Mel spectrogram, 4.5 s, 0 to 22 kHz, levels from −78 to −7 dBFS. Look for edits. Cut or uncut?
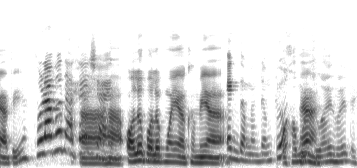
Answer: cut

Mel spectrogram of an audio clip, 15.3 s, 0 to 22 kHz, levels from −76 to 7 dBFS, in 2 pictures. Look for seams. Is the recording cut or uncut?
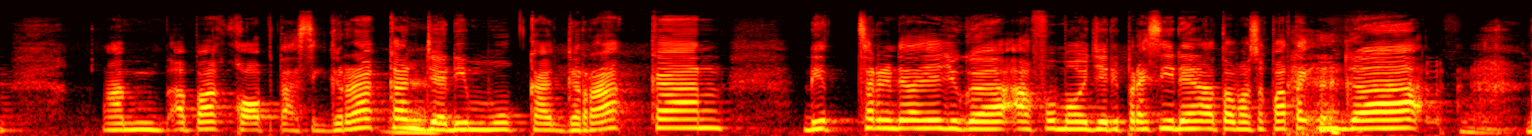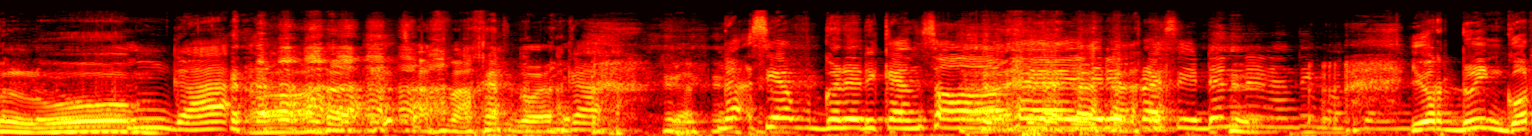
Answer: uncut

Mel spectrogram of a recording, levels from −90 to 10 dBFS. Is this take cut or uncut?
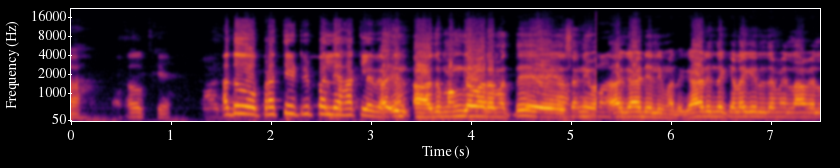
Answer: cut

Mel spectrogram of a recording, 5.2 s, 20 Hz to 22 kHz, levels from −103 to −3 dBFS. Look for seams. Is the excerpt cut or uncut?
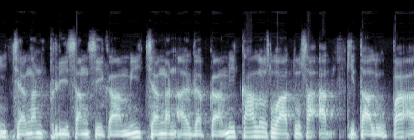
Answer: cut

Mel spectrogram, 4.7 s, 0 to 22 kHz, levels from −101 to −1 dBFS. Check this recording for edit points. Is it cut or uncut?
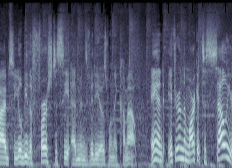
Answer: uncut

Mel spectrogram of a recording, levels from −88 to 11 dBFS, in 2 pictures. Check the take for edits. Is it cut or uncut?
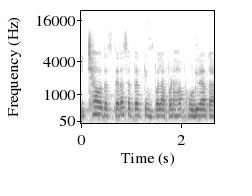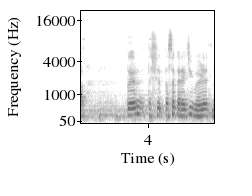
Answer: uncut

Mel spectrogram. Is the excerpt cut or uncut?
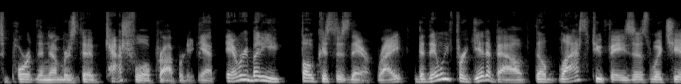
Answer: cut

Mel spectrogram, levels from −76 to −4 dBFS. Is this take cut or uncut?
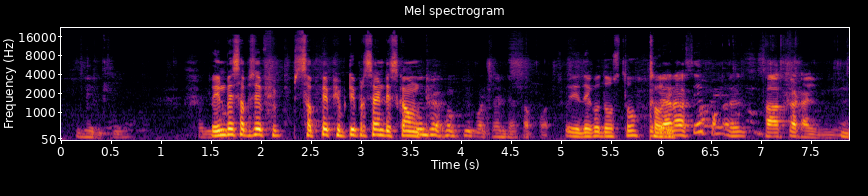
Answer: uncut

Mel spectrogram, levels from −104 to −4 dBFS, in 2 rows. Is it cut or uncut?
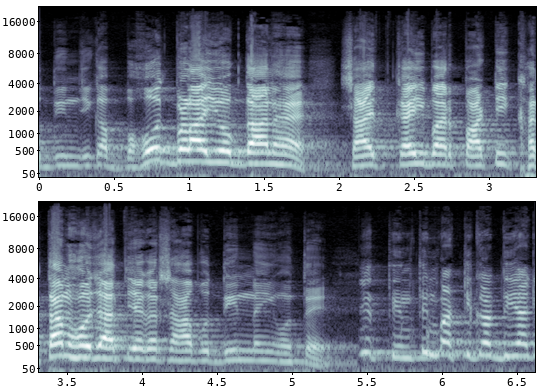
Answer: cut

